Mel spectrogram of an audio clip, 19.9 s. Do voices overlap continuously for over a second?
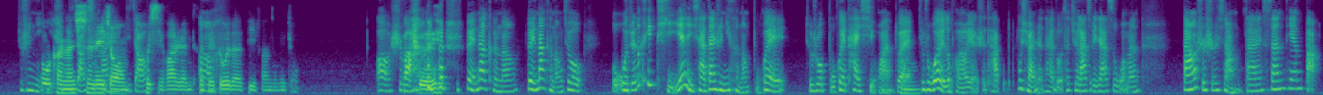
Yes, from 0.6 s

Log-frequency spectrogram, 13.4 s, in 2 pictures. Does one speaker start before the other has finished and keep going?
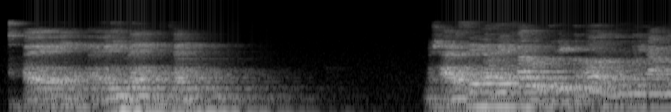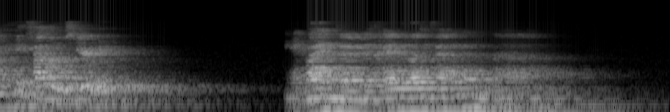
No

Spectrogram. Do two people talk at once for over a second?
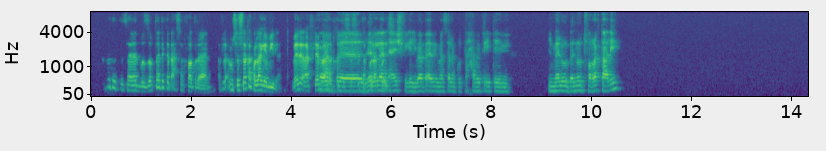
Yes, from 4.5 s

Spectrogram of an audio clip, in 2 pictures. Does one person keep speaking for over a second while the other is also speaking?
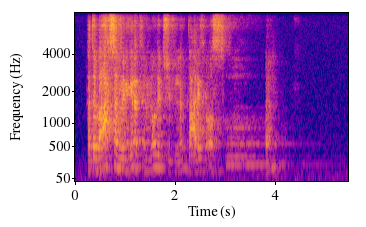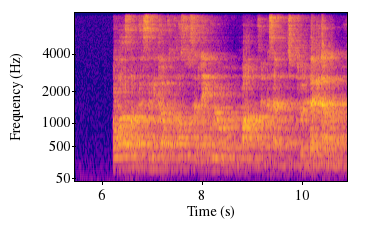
No

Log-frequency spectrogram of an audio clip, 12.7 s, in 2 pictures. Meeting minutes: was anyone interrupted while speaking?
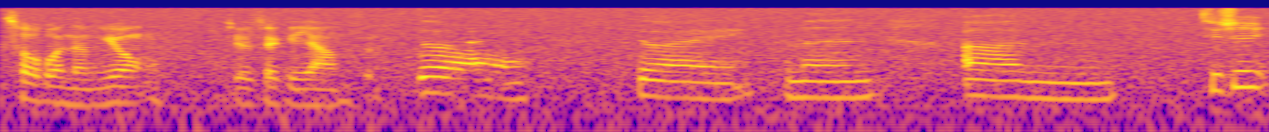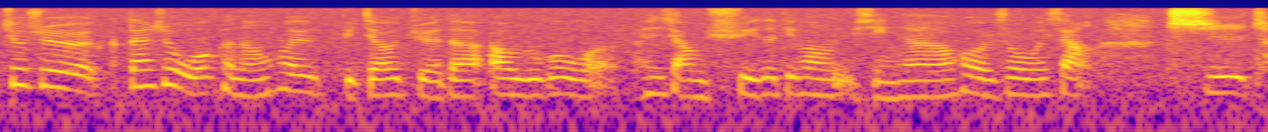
No

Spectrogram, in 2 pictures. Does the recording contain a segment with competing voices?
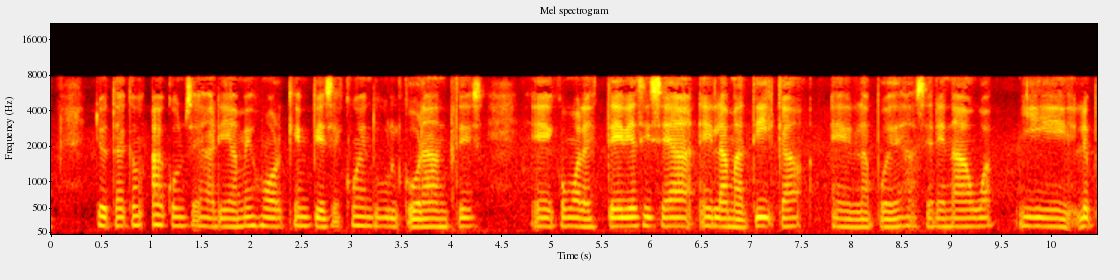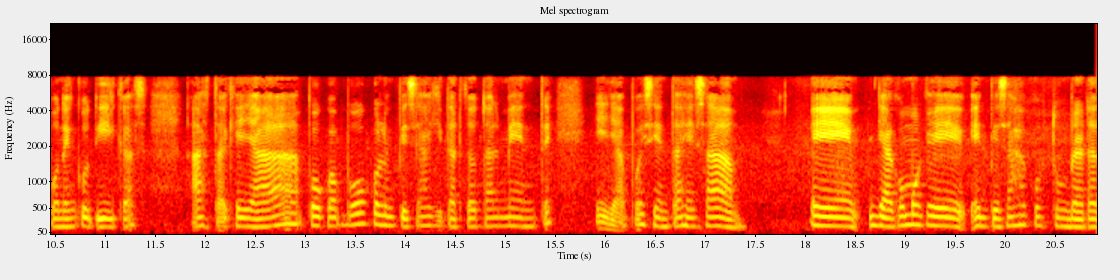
No

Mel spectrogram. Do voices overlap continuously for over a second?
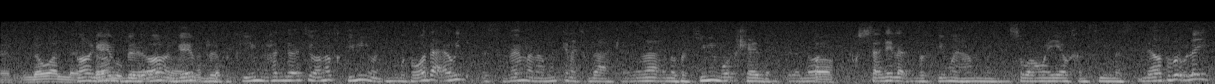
Yes, from 0.8 s

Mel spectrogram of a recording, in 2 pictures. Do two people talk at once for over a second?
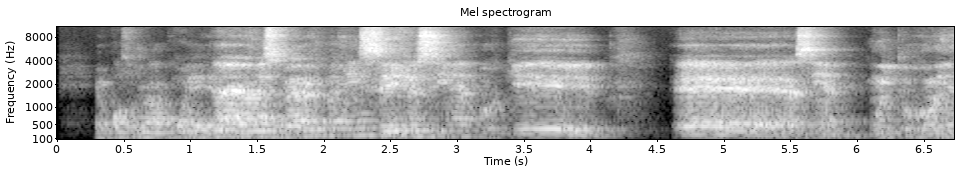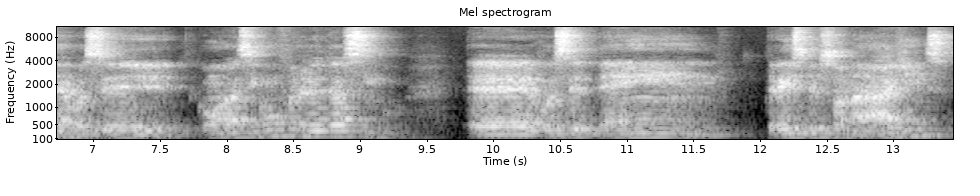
Yes, from 1.1 s

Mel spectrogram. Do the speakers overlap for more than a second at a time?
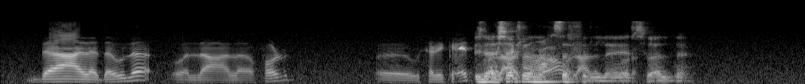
Yes, from 4.8 s

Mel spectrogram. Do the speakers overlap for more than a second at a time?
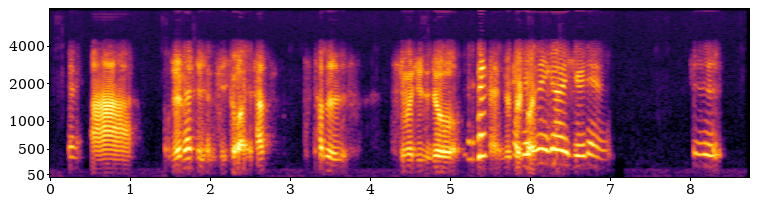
No

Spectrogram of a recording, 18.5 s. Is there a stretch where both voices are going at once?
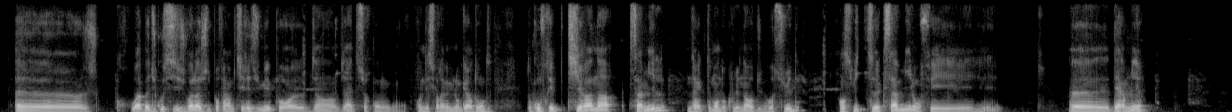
No

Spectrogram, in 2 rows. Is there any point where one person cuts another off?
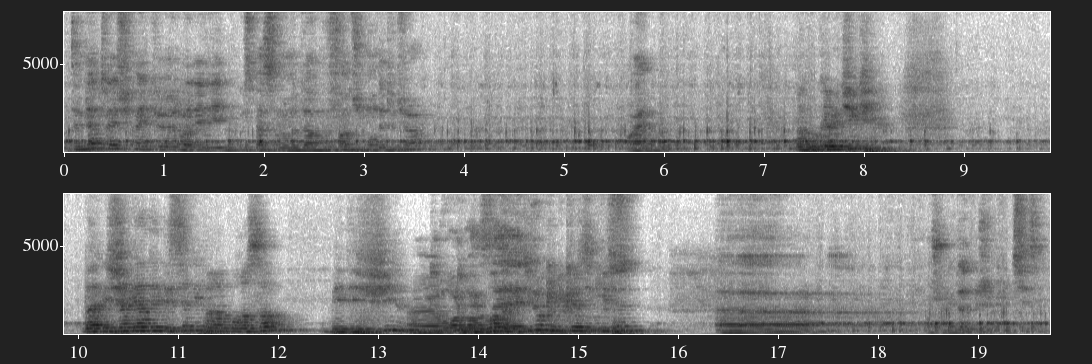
Yes, from 13.3 s

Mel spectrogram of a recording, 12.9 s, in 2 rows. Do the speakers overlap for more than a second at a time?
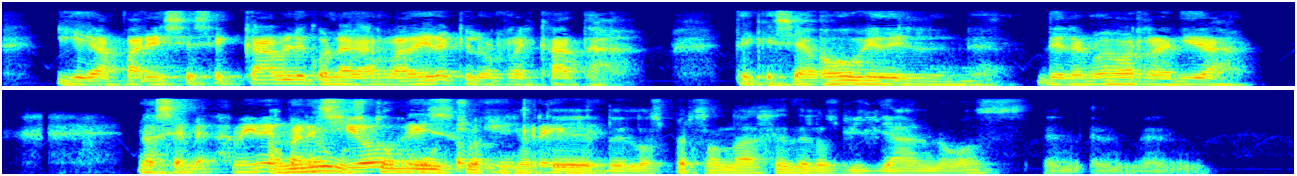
Yes, from 7.8 s

